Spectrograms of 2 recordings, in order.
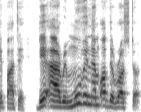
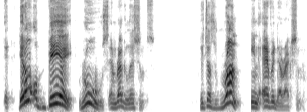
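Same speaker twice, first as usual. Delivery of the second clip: ordinary delivery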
